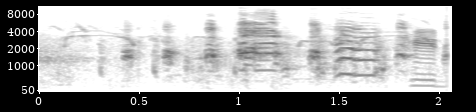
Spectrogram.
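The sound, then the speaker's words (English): A downed, injured chicken clucks in a quick, uneven run of short, throaty bursts, a dozen or so notes tumbling over each other with no voices around. “I got a down chicken.”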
